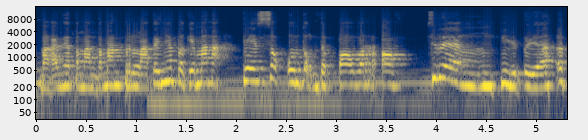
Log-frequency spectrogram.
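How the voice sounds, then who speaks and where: The speaker has a Central Javanese accent. Noticeable background noise runs underneath. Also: woman. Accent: Javanese Tegal-Pekalongan (Ngapak). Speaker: spiritual prosperity coach. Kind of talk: motivational talk to an online group.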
